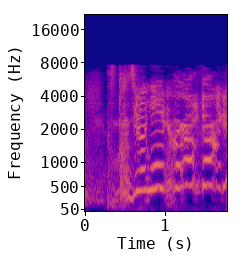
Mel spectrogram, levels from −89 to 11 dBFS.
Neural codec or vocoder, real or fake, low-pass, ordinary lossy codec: codec, 16 kHz, 1 kbps, FreqCodec, larger model; fake; none; none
